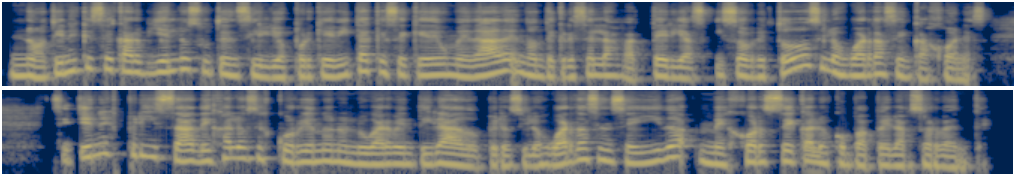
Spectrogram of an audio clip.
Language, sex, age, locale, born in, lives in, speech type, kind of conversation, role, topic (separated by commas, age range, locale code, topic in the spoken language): Spanish, female, 35-39, es-AR, Argentina, United States, read, expert-assistant, expert, ¿Qué trucos sencillos puedo usar en casa para asegurar que la comida sea segura?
